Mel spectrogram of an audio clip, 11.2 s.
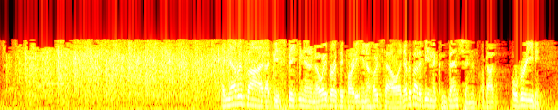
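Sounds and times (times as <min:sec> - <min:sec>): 
audience applause: 0:00.0 - 0:06.0
speech: 0:04.4 - 0:11.0.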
